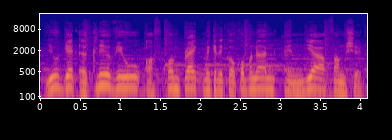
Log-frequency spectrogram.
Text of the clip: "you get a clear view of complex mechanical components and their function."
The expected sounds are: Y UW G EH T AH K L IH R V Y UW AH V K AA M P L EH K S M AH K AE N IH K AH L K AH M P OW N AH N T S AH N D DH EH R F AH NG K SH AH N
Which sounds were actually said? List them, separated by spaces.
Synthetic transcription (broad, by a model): Y UW G EH T AH K L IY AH V Y UW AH F K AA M P L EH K M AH K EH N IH K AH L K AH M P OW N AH N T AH N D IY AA F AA NG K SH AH N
